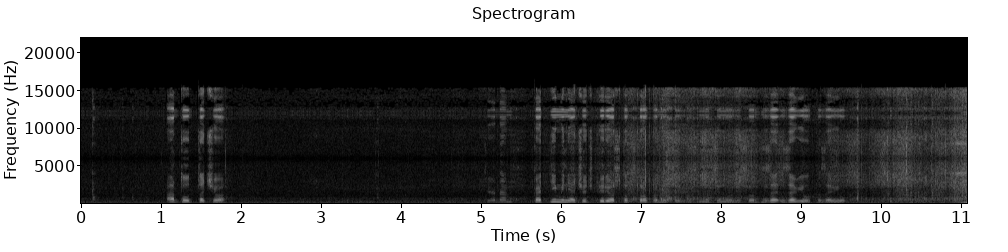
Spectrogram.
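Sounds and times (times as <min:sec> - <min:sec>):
wind buffeting microphone: 0:10.7 - 0:11.0.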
